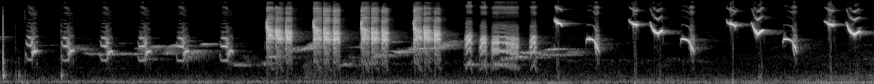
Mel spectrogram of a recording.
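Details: Long-tailed shrike (cendet) in full mimicry-laden song, played as a lure to stir other shrikes into singing: a run of short downslurred notes, then harsh buzzy broadband bursts, then sharp high downslurred whistles at a brisk pace.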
